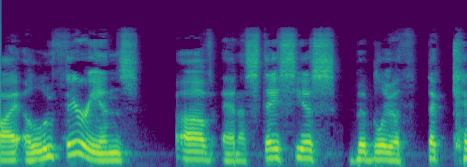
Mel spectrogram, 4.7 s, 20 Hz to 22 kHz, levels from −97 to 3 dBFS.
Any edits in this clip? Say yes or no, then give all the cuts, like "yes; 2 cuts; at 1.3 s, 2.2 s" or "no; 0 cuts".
yes; 2 cuts; at 1.8 s, 3.4 s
